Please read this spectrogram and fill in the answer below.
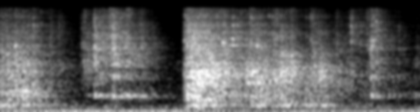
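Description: Ice cubes scooped from an ice bucket and dropped into a stainless steel cocktail shaker, clattering in two bursts about a second apart.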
